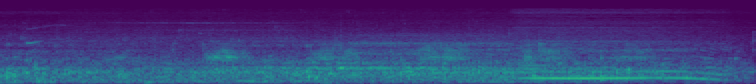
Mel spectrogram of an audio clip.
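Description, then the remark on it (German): A ship's low, steady engine rumble drones throughout, fairly loud and continuous, with a faint tonal hum rising out of it toward the end. No voices are heard. “Ähm, ihr hört schon, wir sind immer noch bei den Schiffen.”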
